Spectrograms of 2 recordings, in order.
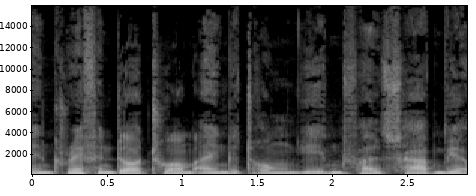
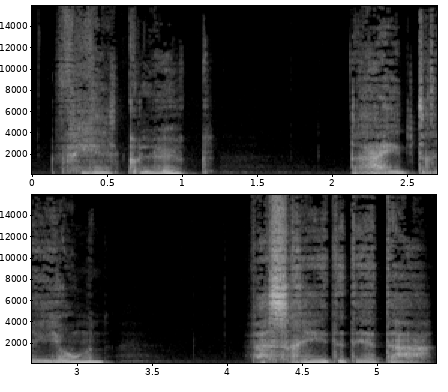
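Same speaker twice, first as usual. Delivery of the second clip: bewildered Harry; 3 dB quieter than usual. A narrator's reading. Harry confused, quietly questioning Dumbledore's words. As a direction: mutter in confusion.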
